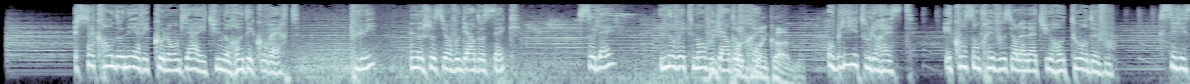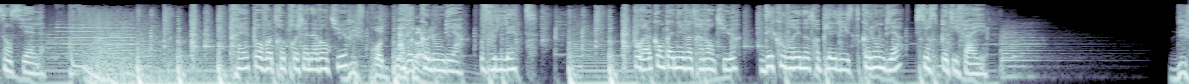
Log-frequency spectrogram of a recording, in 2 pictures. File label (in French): Spotify FR, publicite; Columbia Printemps 2025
